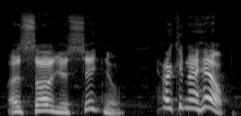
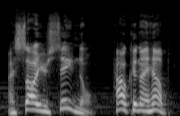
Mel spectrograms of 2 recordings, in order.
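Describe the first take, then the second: First: It is spoken in a put-on character voice. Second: It is read in the speaker's ordinary voice.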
